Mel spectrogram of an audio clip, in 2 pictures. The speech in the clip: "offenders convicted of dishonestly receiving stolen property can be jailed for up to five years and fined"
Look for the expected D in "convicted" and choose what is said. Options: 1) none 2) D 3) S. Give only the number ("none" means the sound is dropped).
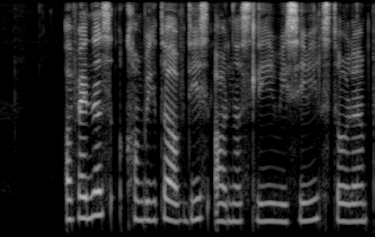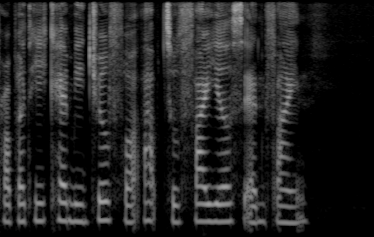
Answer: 1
